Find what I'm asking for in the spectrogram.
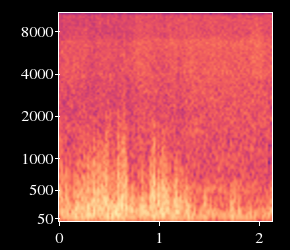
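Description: Wind gusts across an open millet field outdoors, a steady low rumbling buffet against the microphone with rustling, louder at first and easing toward the end, with no voices.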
